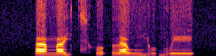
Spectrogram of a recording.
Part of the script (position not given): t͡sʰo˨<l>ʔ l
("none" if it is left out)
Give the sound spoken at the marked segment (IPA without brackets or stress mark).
none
